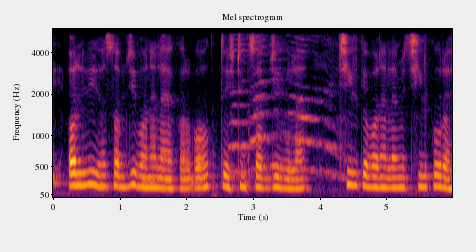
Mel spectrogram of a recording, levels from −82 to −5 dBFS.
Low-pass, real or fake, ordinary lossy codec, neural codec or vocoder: 5.4 kHz; real; none; none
